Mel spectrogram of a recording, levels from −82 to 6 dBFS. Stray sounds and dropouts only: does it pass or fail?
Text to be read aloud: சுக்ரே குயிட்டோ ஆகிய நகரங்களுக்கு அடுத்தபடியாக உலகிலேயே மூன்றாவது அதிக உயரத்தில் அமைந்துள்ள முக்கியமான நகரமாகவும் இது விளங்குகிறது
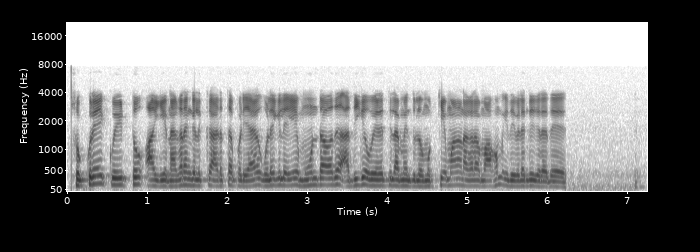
pass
